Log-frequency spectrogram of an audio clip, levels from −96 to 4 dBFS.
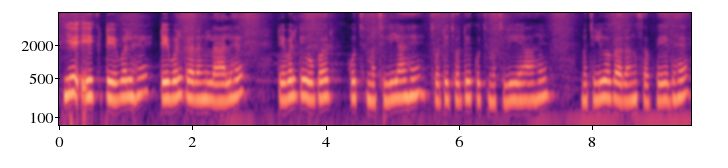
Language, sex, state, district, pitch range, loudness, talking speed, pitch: Hindi, female, Punjab, Fazilka, 210-240 Hz, -19 LUFS, 150 wpm, 225 Hz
